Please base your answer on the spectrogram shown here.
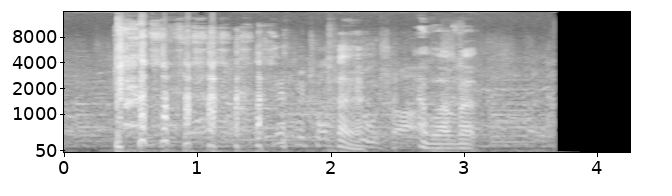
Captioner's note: laughing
